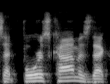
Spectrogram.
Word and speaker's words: FORSCOM: u.s armed forces command and i you would pronounce that forscom is that correct yeah so forcecom is a governing body over uh different brigades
